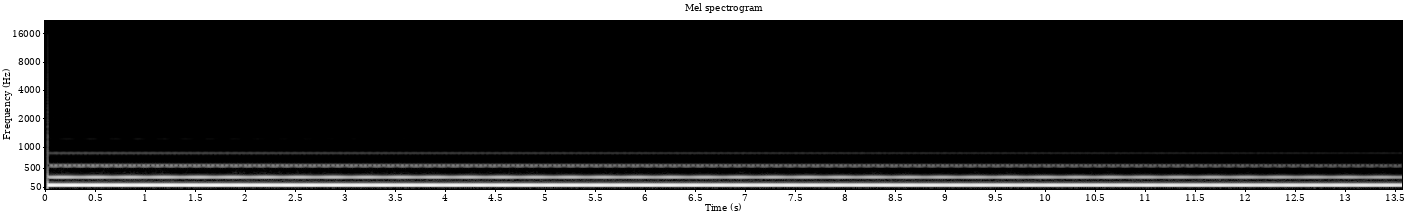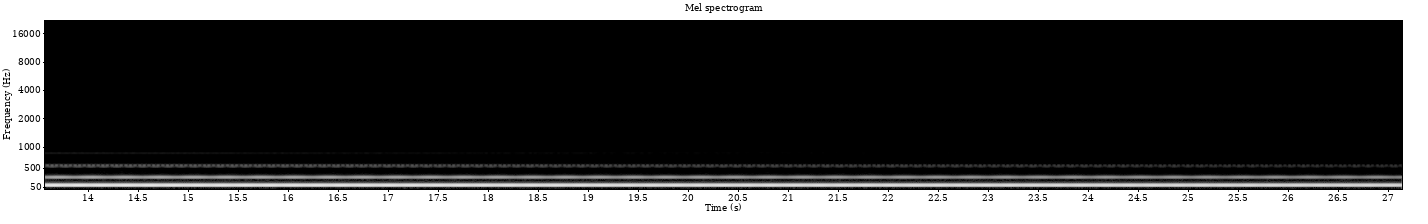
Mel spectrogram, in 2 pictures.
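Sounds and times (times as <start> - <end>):
singing bowl from Ladakh: 0.0 - 27.1.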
